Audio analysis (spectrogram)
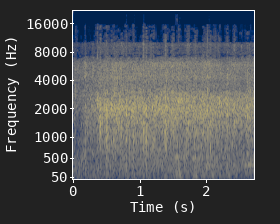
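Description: Applause in a radio studio as a show's crew is introduced: a loud, dense wash of clapping that begins abruptly and holds steady throughout, with no voices over it.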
